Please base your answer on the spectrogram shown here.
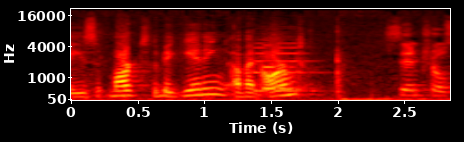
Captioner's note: buzzer trills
